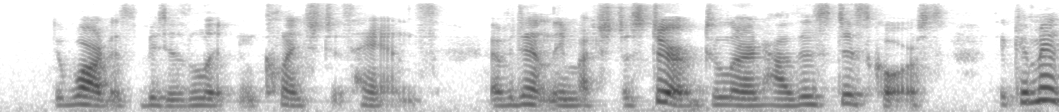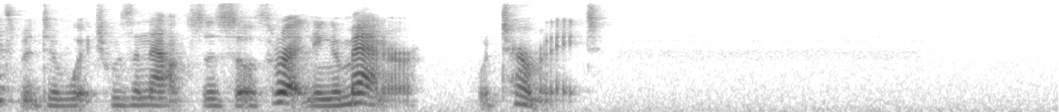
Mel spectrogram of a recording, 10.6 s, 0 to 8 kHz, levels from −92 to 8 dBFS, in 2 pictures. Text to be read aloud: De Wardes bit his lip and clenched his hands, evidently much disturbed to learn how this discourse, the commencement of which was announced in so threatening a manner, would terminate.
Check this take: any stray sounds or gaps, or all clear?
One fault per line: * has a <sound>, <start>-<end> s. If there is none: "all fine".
all fine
